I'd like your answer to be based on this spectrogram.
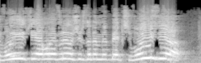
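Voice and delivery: loud shouting.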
